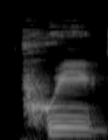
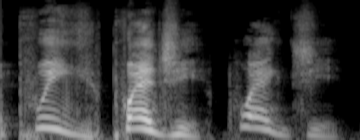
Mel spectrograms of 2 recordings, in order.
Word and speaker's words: Puig: Puig District. Oh, Puig. Okay, I heard you. It's Puig District. And then Yasil Puig. Yasil Puig. Ah, okay. Sorry. I say Puegi.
